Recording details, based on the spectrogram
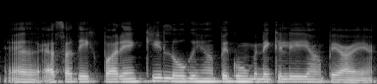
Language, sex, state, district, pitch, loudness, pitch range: Hindi, male, Chandigarh, Chandigarh, 125 Hz, -16 LUFS, 120-135 Hz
